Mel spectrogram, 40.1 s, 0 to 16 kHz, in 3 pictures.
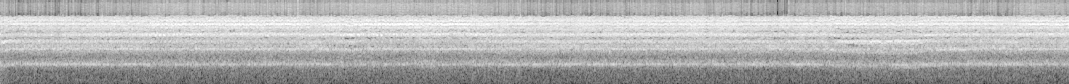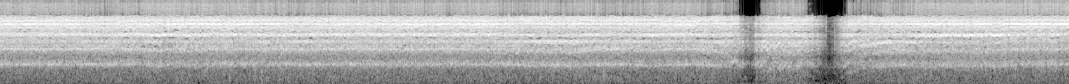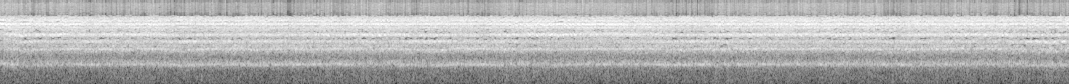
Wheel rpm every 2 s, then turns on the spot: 230, 230, 230, 230, 230, 220, 230, 230, 230, 230, 220, 100, 210, 230, 230, 230, 230, 230, 230, 230.
none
